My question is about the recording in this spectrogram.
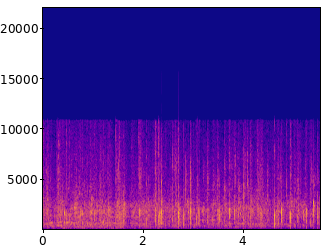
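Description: A small crowd applauding: many people clapping their hands in a dense, continuous patter.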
